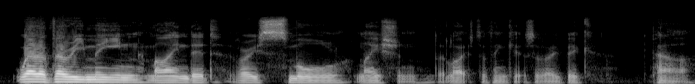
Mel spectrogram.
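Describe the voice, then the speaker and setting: Very deep and low, a man's voice has a dark, mellow tone, ordinary pitch variation, big swings in loudness and a fairly slow pace. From England. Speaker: interviewee, activist artist. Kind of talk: interview. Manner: animated, emphatic.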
